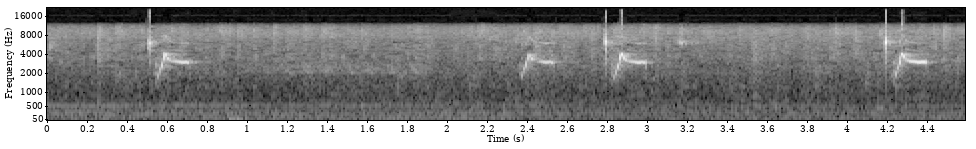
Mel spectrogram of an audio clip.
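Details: Olive-backed tailorbird calling in the morning as a lure for other birds. Brief, bright downslurred notes, singly and in a pair, are spaced irregularly against a quiet hum.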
